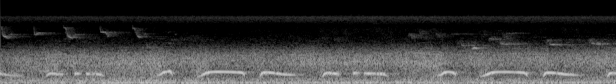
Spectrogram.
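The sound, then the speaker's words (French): A common wood pigeon coos in soft, hollow, rhythmic phrases, repeated several times, while small birds chirp faintly in the background over a steady outdoor hiss. “c'est pas tellement les notes que le rythme du chant du pigeon ramier.”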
